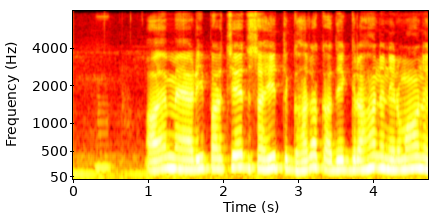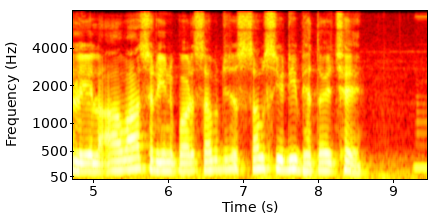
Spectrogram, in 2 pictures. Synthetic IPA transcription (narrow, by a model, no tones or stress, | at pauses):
əjmɛɽipəɾt͡ʃed͡ʒ̪səɦit̪ɡʱəɾəkəd̪ʱiɡɾəɦənniɾmanlelawasɾinpəɾsəbsiɖibʱet̪ət͡ʃʰɛ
